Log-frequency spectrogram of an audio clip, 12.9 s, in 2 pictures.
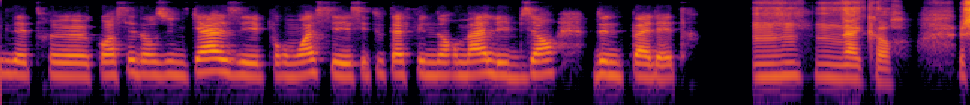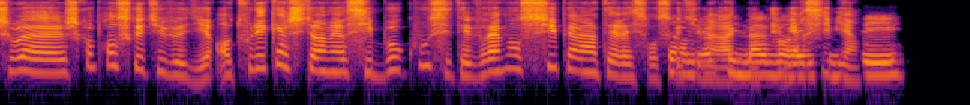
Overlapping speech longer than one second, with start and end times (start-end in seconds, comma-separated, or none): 10.8-12.2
